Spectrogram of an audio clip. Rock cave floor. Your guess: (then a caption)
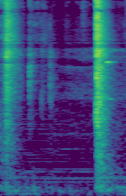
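Hollow. A foot stomps on the rock floor inside a cave, and the floor sounds hollow. Each stomp lands as a deep, drum-like low thud with a bright scuffing attack and a short resonant ring. A louder stomp comes near the end.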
